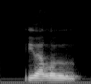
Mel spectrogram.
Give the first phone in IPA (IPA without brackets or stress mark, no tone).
ɾʲ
